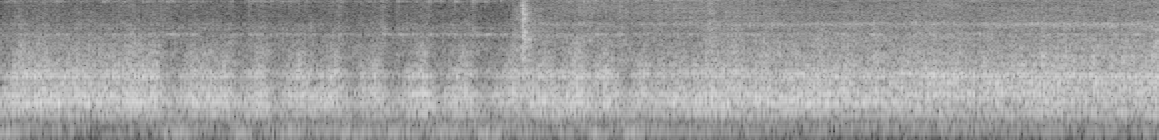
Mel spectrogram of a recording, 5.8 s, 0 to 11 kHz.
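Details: 1949 Meteor survivor, 37,000 miles, in neutral: catches and settles into a steady even idle with no knocks or misses; runs differently from when bought.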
